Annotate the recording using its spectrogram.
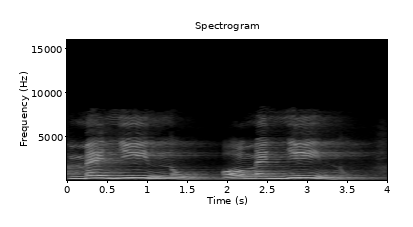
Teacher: a sílaba mais tônica é o ni, a sílaba mais forte é o ni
